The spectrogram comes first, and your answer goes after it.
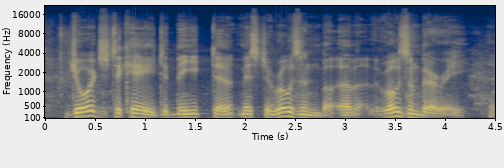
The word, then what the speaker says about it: Takei: said yes um mr rottenberry i had the pronunciation right and you are george takai and i said well uh i had to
